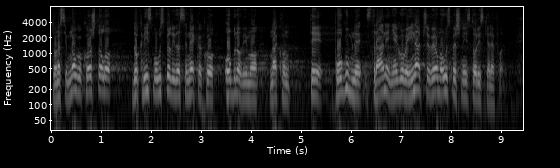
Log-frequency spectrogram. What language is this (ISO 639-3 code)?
srp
